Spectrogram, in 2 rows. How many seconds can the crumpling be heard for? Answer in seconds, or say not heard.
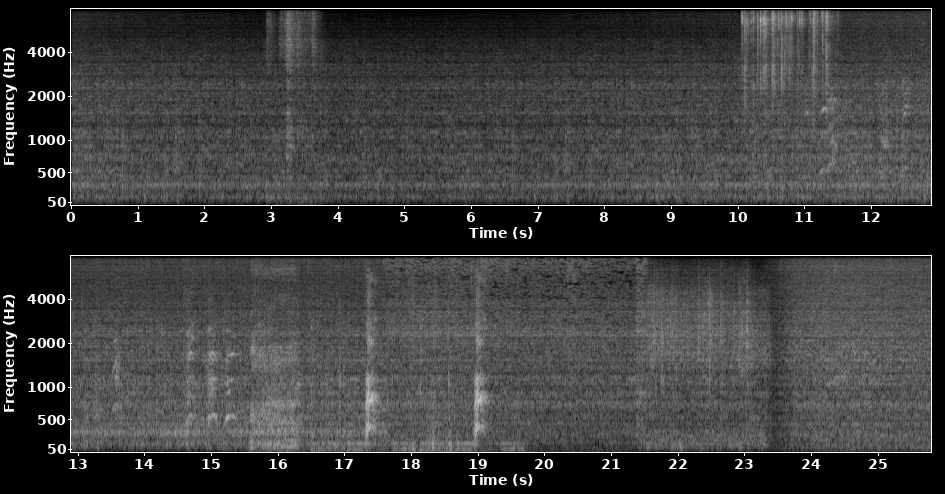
3 s.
